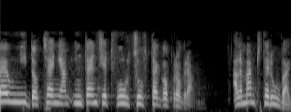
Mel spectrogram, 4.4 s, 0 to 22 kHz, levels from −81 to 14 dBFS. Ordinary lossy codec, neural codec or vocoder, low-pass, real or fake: none; none; none; real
